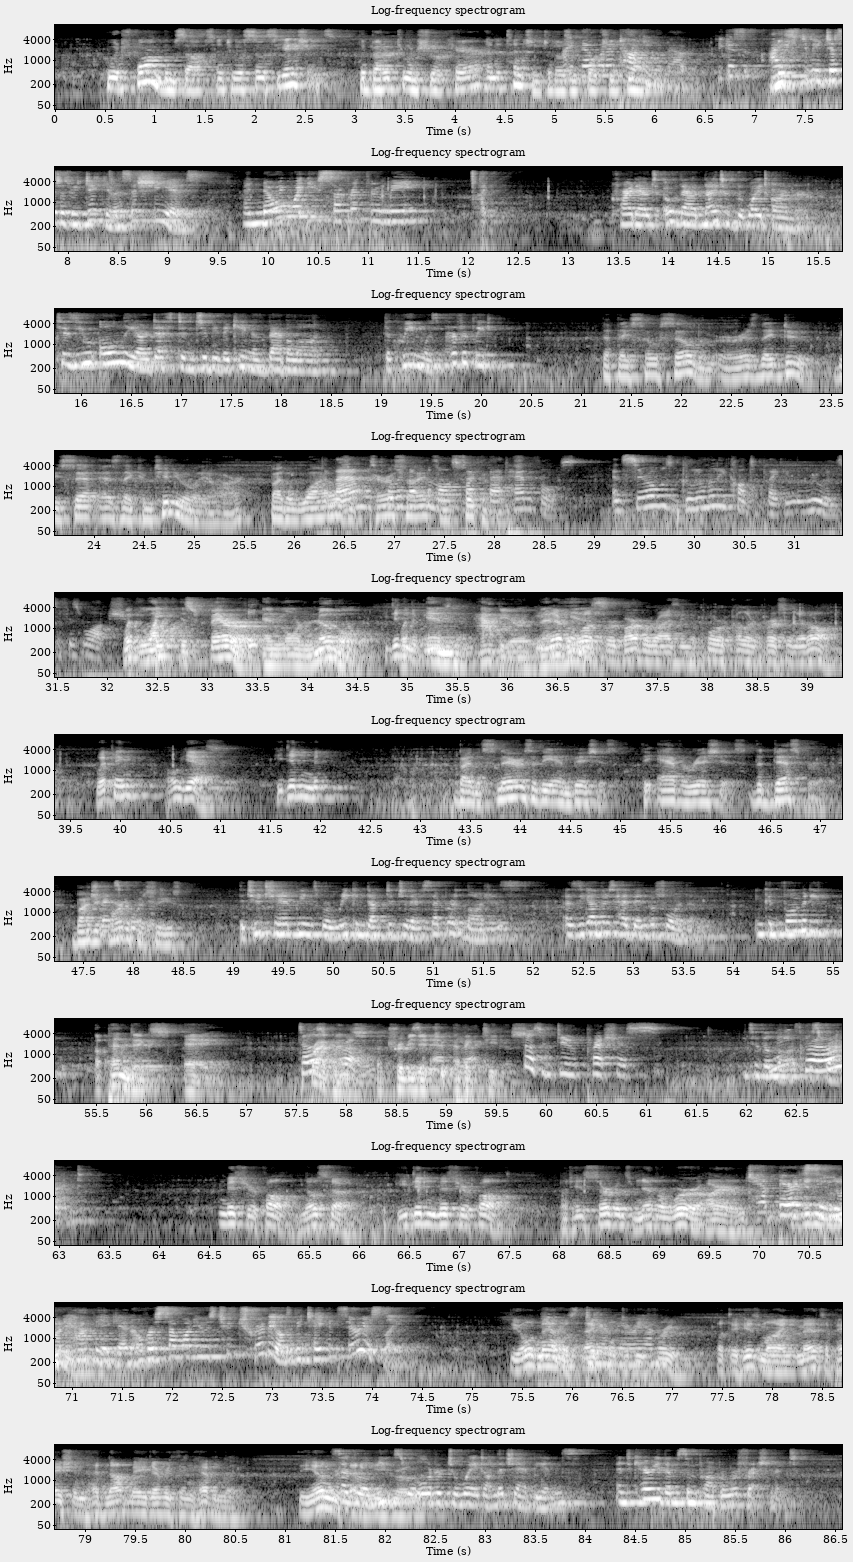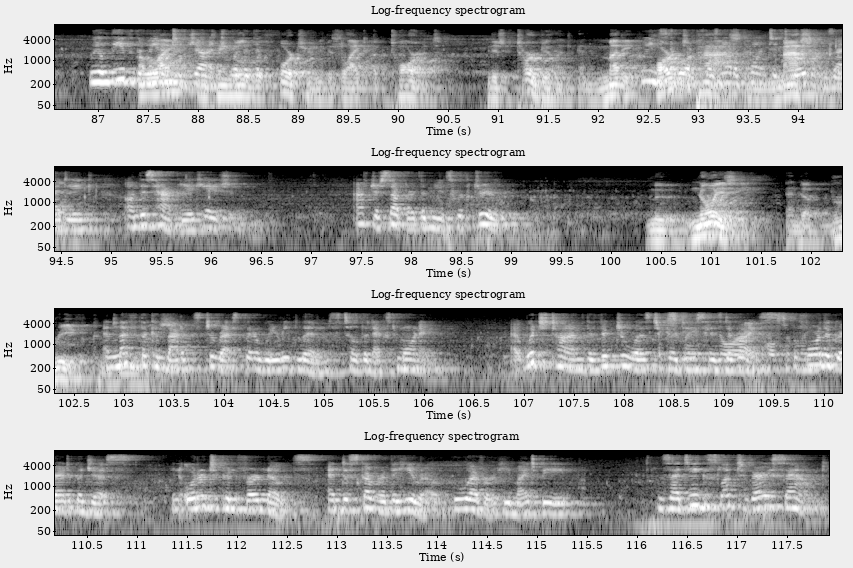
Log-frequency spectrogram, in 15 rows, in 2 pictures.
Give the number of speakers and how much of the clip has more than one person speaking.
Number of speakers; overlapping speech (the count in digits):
7, about 20%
